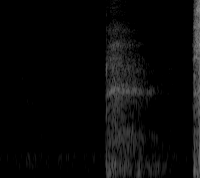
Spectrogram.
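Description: Near silence, then a man's short, faint breath about a second in, taken just before he speaks again.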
